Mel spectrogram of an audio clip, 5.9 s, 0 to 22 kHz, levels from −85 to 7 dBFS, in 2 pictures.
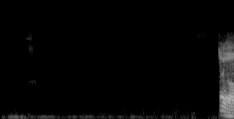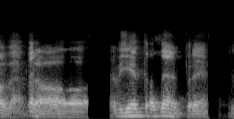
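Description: Radio errors corrupted speech frames, so the wideband decoder discarded them and rebuilt the gaps from its last good pitch and vocal tract settings at falling gain. These are lost AMR speech frames. At 2.45 to 2.55 s (100 ms) and 5.51 to 5.66 s (140 ms), speech drops to near silence within two frames. The 280 ms run at 4.02 to 4.36 s drops to near silence within two frames, then returns weak or rough against the clear HD Voice band.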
